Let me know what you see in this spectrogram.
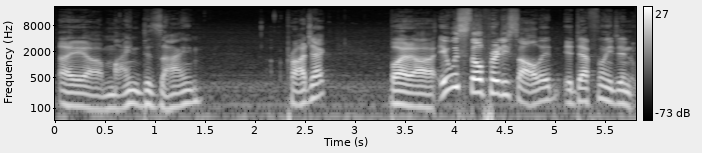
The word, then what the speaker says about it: MNDSGN: I listened to Rare Pleasure by, I don't know how to say the name. It's like Minsk. It's like MNDSGN. – Oh, Mind Design. – The name? Mind Design.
